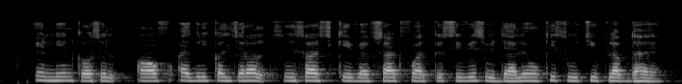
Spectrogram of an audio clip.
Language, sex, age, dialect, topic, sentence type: Hindi, male, 25-30, Awadhi Bundeli, agriculture, statement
